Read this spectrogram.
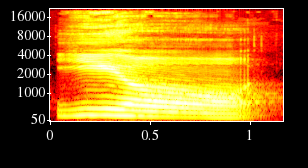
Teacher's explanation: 이의 자리에서 시작해서 어의 자리에서 끝나요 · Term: 이중모음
